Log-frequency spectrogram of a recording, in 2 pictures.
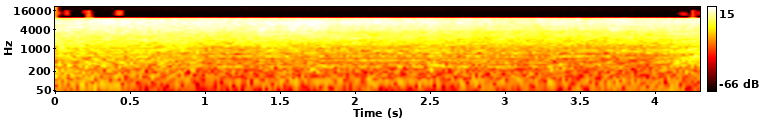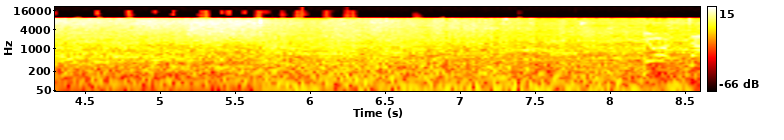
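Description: A loud, sustained roaring explosion blast from the Magician of Black Chaos's Chaos Scepter Blast attack in a Yu-Gi-Oh! card duel, a dense wall of noise that swells midway and holds to the end.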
